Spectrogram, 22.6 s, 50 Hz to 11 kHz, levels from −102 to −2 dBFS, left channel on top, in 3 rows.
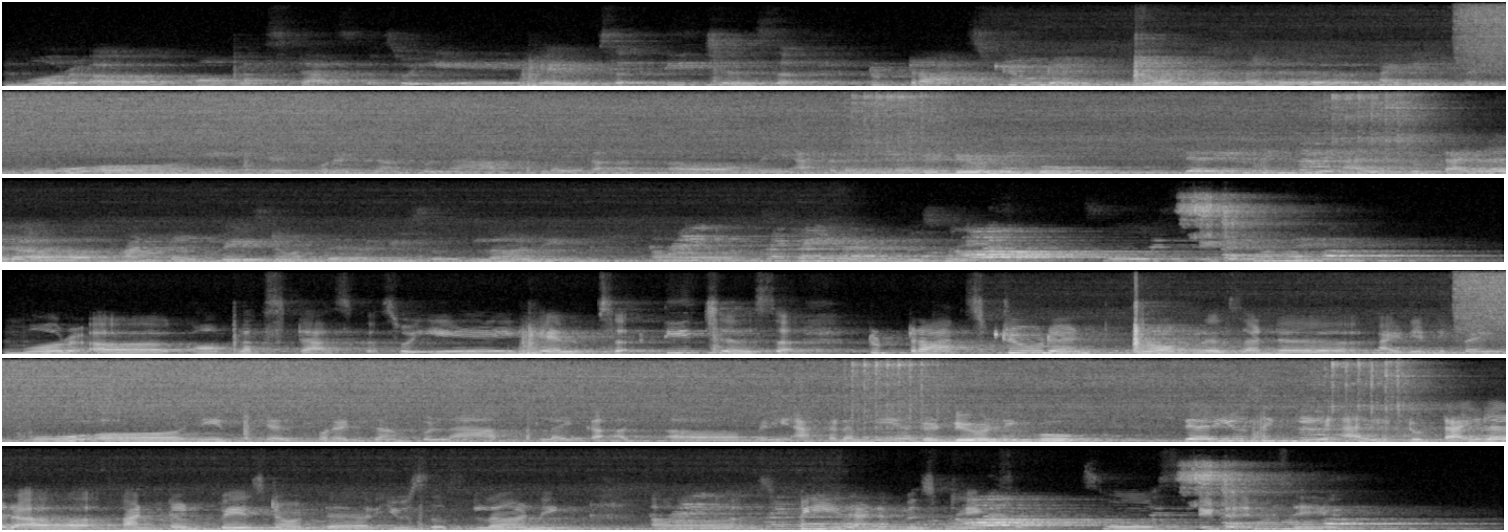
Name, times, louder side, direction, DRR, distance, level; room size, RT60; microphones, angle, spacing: voice 1, 0.0-12.9 13.4-20.0 20.5-21.7, right 5 dB, 75° right, 9 dB, 0.4 m, -32 dB
Tools, 4.9-19.2, right 2 dB, 25° right, 0.9 m, -40 dB
voice 2, 18.8-19.4 19.7-20.3 21.1-21.8, right 1 dB, ahead, 1 dB, 0.5 m, -30 dB
8.9 x 4.1 x 3.2 m, 2.1 s
head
